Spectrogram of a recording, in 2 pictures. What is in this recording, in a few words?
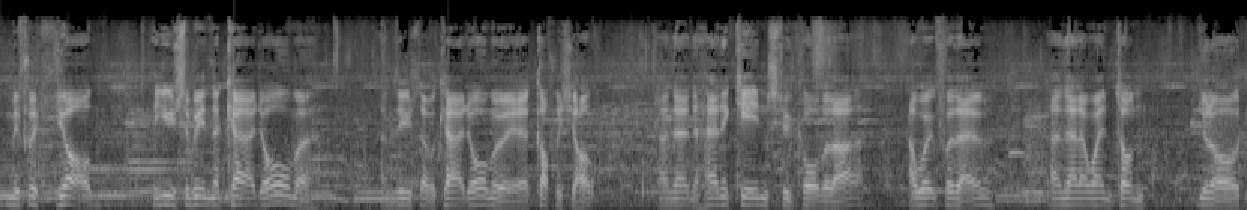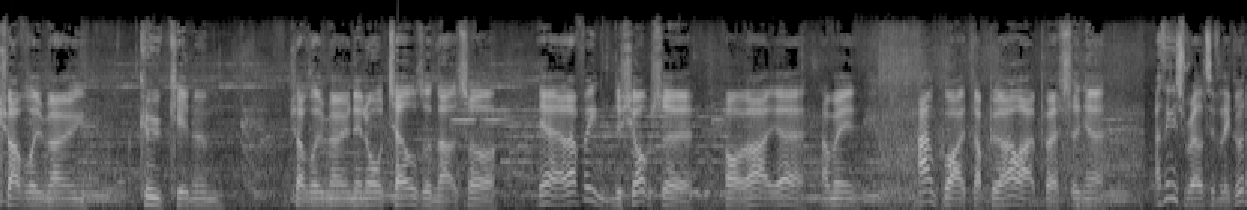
shopping vox pop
